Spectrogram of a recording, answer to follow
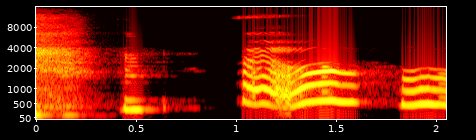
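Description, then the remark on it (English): A voice imitates a little tiny dragon head popping out of a bag with a high, cat-like whine: a short breathy noise, a brief mew, then a longer wavering whine and a final shorter one, fairly loud. “It still sounds like a cat.”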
